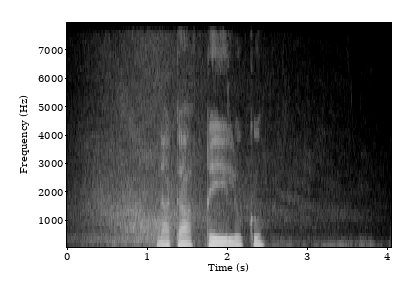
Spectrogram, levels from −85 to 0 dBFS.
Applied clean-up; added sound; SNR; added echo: none; Car; 16 dB; none.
